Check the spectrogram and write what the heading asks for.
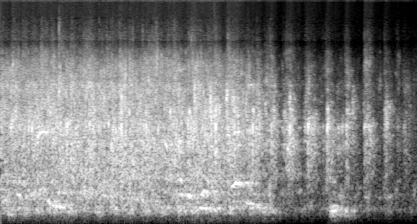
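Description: Audience in a hall applauding, with a few voices cheering. After about four seconds the applause thins into scattered claps and dies away.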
